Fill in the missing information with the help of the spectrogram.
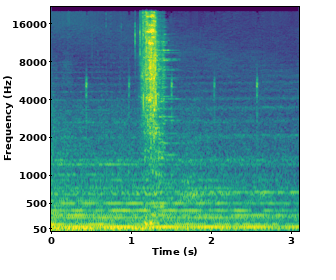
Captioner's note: blade tearing flesh; knife stab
